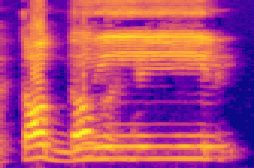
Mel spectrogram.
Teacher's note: تا پتلا ہے اور ضاد بہت موٹا اونچا ہے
